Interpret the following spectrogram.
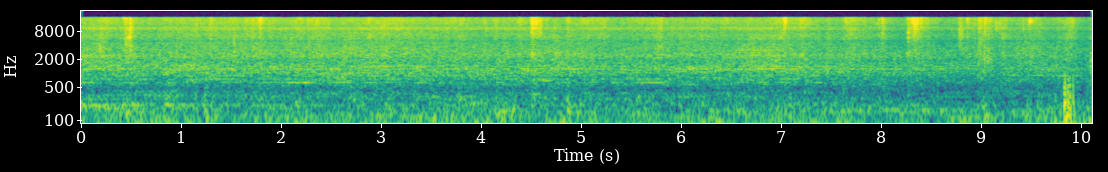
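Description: Wind buffeting the microphone on an open deck: a steady low rumble that swells and dips, with a faint hiss above it.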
